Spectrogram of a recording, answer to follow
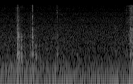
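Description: Near silence, with two faint clicks in the first half second and another near the end as the metal wire thread guide of a plastic yarn cone winder is handled.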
